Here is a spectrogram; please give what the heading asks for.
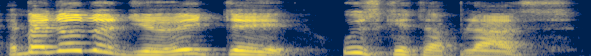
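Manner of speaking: loud, high angry yell; furious shout. Acted. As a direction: shout as if to murder her. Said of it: "Il criait comme s'il allait la massacrer".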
